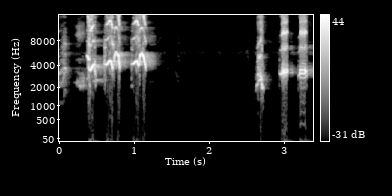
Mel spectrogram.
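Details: White-rumped shama, song to stir another shama into responding: three loud clicking, whistled bursts, a pause, then sharp high notes.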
